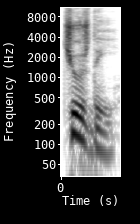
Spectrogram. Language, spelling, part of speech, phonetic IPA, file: Russian, чуждый, adjective, [ˈt͡ɕuʐdɨj], Ru-чуждый.ogg
- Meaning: 1. foreign, strange, alien 2. a stranger to, not possessing, deprived of, without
